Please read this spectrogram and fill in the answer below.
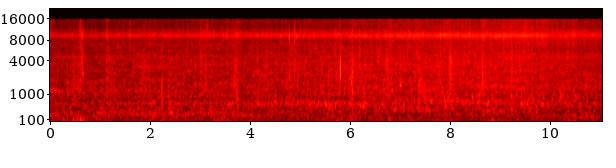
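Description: Steady rush of running water, as in a roadside concrete drain, growing slightly louder toward the middle, with a few faint scattered ticks.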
